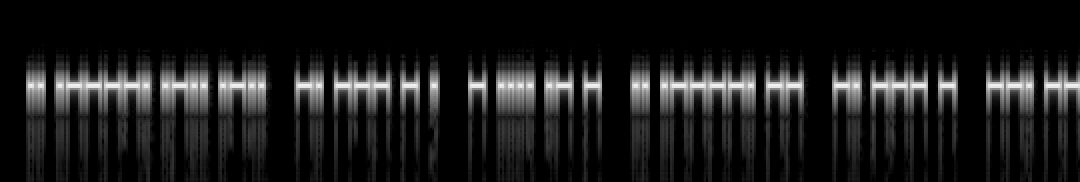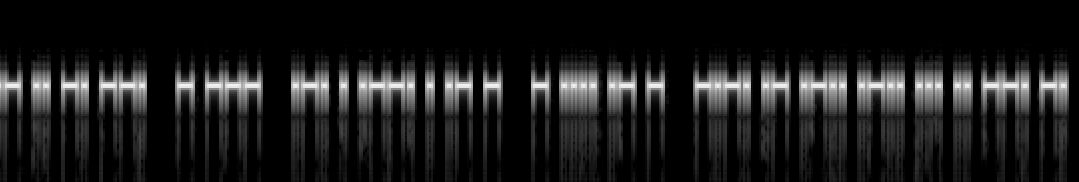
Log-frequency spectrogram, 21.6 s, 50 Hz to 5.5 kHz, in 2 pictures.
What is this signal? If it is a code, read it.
Morse code, heard as a keyed tone, about 25 wpm, 600 Hz. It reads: I'LL NOTE THAT I'M NOT GOING TO REPEAT THAT CALLSIGN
